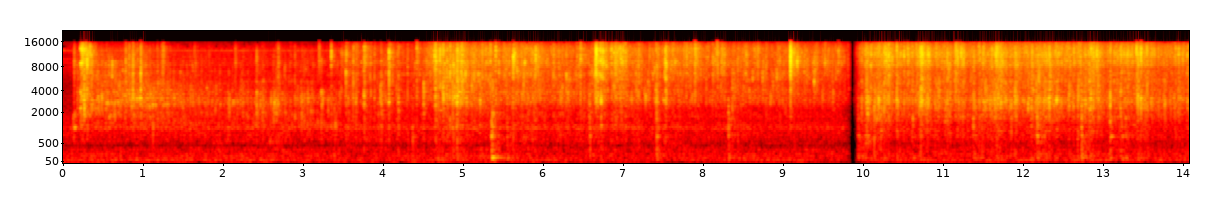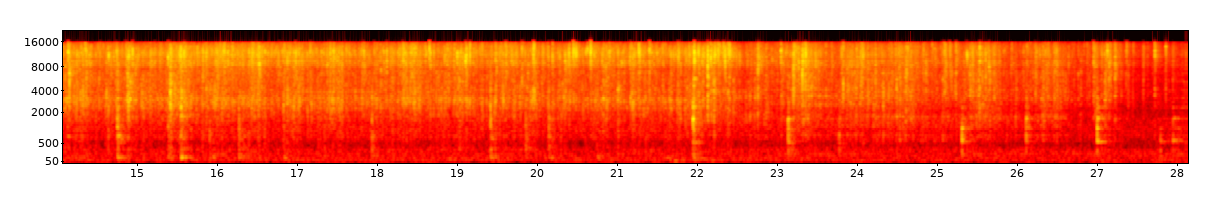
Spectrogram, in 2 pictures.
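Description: Cubes of egg tofu sizzling steadily as they fry in hot oil in a non-stick pan, with a wooden spatula scraping and tapping against the pan as they are stirred and turned.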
